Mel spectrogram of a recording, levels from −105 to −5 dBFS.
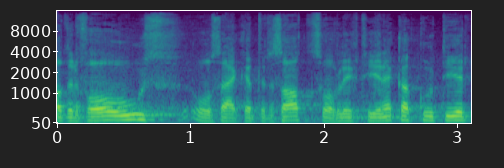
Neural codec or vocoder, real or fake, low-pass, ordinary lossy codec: vocoder, 44.1 kHz, 128 mel bands every 512 samples, BigVGAN v2; fake; 14.4 kHz; none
